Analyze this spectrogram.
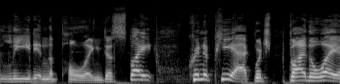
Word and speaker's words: Quinnipiac: And despite Zohran Mamdani having a double-digit lead in the polling, despite Quinnipiac, which, by the way, apparently is pronounced Quinnipiac, despite Quinnipiac putting out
